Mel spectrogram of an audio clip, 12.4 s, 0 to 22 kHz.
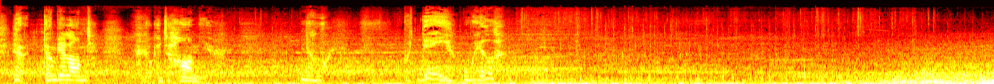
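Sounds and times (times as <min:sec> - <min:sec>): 
speech: 0:00.2 - 0:01.3, 0:01.9 - 0:02.7, 0:03.7 - 0:04.2, 0:05.1 - 0:06.9
herd of horses galloping in mist with clattering hooves: 0:02.7 - 0:12.3.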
